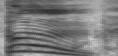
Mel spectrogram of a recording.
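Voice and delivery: hype boom. Acted. Host hyping his next pick, loud boom. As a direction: slam out a single boom.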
